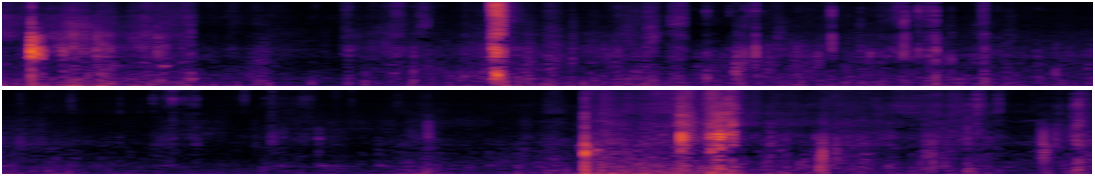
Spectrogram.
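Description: Footsteps crunching on a gravel lane, irregular and close, with two sharp knocks in the first few seconds and a denser burst of crunching about eight seconds in.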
